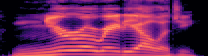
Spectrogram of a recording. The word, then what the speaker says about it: neuroradiology: a lot of words neuroradiology neuroradiology seven syllables yeah don't put the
